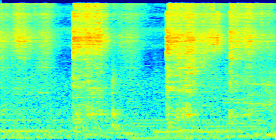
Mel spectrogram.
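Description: Flattened rice fries in a pan while a metal spatula stirs it, producing close scraping strokes in a few bursts over a soft sizzle, with no voices.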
